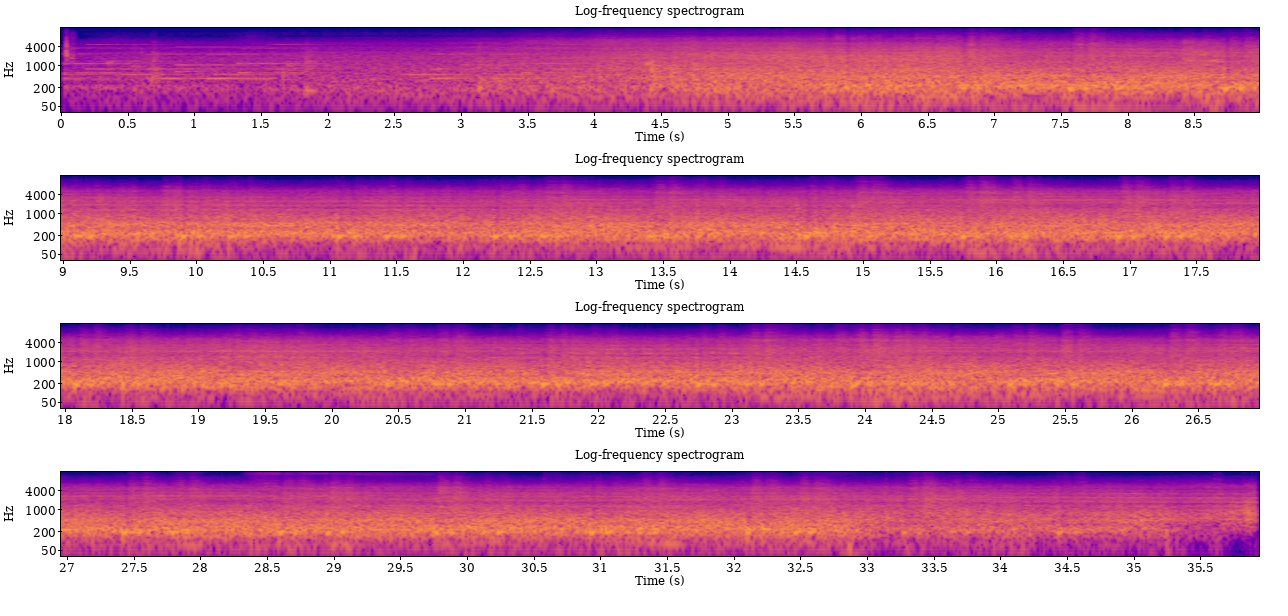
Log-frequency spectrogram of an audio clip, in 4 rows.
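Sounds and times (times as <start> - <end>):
freight train wheels on rail: 0.1 - 35.9
clickety-clack of rail joints: 4.4 - 35.9.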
